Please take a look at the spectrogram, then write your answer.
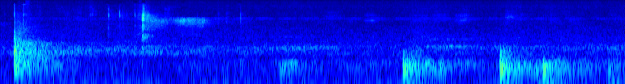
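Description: Chalk or marker writing on a board during a Hindi grammar lesson, heard as faint scratchy strokes with a few sharper taps near the end, quiet and close.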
